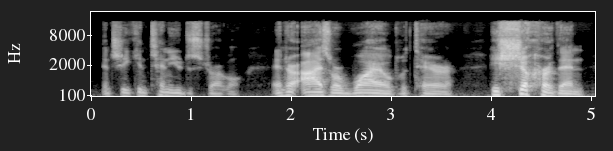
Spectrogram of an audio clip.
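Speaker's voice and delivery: usual speaking voice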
